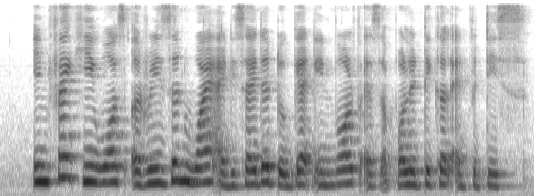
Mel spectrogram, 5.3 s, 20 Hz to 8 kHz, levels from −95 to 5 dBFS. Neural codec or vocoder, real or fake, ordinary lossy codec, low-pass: none; real; none; 7.2 kHz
